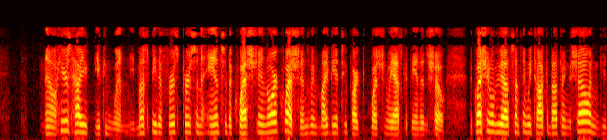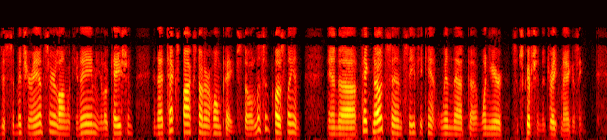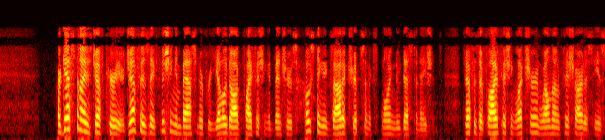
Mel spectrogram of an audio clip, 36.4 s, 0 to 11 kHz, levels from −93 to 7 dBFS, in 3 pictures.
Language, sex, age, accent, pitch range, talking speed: English, male, 50-69, American, 150-185 Hz, 205 wpm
